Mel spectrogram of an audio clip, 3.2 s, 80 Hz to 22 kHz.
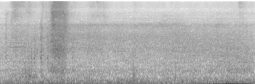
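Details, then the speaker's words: Kia Sportage 2.7 V6, which had P0301/P0303/P0305 misfires and surging, after a new timing belt and tensioner: low, soft, even idle with no stumble or surge, much better than before; normal idle. "that's a lot better it's way better"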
